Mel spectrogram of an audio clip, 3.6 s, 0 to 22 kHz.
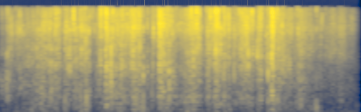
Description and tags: Crunchy material
Recoreded with Zoom H6 XY Mic. Edited in Pro Tools.
A crunchy sound of synthetic cloth piece.
crunch, cloth, material, fabric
